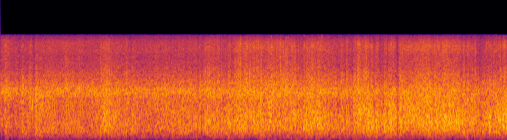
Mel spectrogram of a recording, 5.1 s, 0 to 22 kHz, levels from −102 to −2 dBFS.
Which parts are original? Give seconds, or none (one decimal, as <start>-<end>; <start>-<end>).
0.0-0.4; 0.9-5.1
